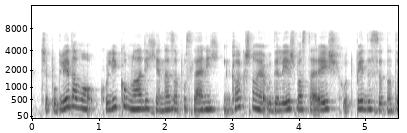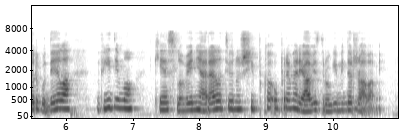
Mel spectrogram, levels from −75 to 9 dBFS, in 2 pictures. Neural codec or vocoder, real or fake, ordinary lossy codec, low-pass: none; real; none; 7.2 kHz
